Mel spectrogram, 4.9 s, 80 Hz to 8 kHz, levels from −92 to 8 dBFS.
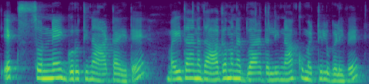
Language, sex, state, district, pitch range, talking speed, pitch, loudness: Kannada, female, Karnataka, Bangalore, 185-225 Hz, 120 wpm, 205 Hz, -16 LUFS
